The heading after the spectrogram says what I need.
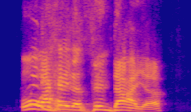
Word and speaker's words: Zendaya: say Beyonce like dummies you hear her name Zendaya oh I hate that Zendaya it's literally Zay z-e-n-d-a-y what do you get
